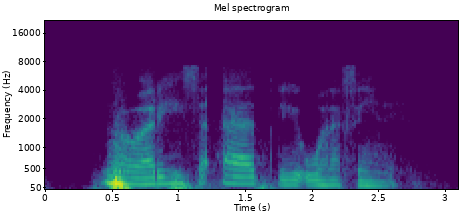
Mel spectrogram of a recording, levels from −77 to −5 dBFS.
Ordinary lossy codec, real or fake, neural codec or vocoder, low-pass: Opus, 16 kbps; fake; codec, 16 kHz, about 1 kbps, DyCAST, with the encoder's durations; 7.2 kHz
